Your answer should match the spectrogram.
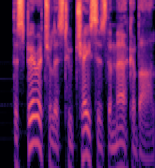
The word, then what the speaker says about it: Merkaba: Merkaba, three syllables, three aspects of one structure. M the light fields rotating in opposing directions. Car the spirit body encoded with intention. bar the physical vessel that holds it all in time.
